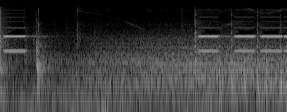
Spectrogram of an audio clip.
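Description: Countertop electric burner beeping at its control panel: one short beep at the start, then a run of short, evenly spaced beeps from about a second and a half in, with a faint steady hum from the running unit in between.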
